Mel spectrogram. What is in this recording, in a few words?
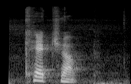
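"ketchup", Canadian English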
